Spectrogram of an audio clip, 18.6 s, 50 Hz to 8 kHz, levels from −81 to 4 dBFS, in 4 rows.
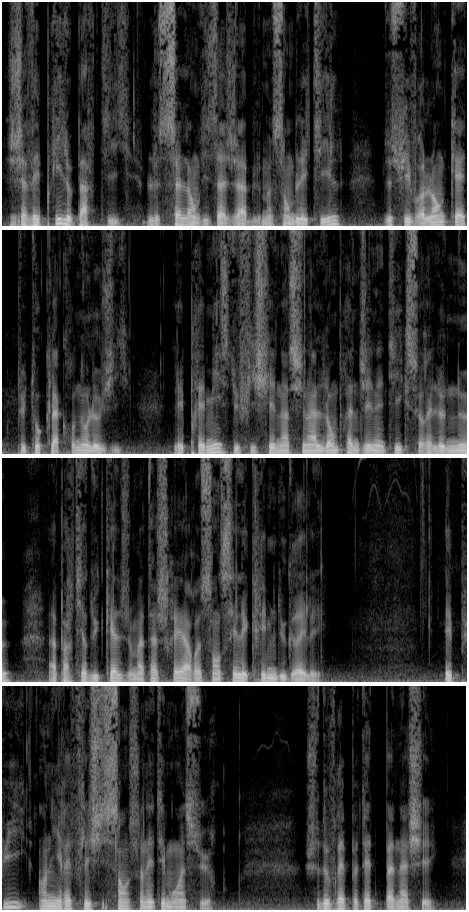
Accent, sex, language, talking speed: French, male, French, 160 wpm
